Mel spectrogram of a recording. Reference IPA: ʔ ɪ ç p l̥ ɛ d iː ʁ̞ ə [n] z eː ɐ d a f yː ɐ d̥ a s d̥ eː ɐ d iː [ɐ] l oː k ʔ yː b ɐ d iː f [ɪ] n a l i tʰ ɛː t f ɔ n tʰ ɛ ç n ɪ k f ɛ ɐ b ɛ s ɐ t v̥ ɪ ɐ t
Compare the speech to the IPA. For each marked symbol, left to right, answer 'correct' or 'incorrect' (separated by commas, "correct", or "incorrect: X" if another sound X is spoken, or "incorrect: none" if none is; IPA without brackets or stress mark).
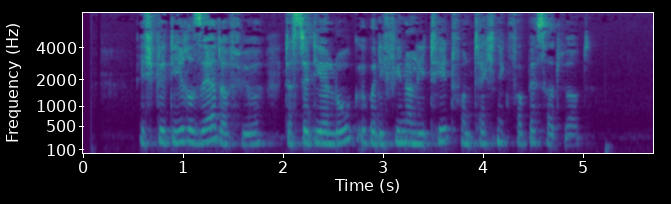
incorrect: none, incorrect: a, incorrect: i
